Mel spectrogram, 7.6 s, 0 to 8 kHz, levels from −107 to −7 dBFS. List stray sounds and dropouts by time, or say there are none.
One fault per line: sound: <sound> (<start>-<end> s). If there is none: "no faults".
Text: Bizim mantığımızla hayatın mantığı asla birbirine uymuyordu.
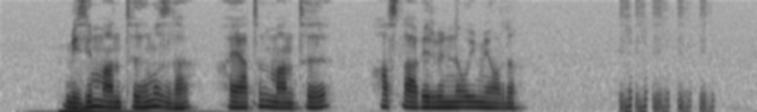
sound: laugh (6.2-7.2 s)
